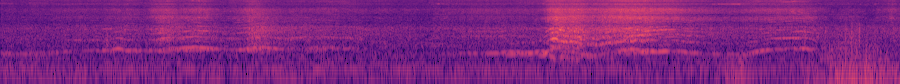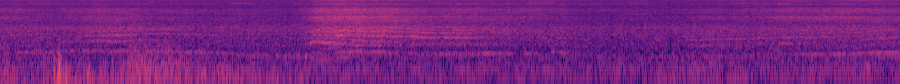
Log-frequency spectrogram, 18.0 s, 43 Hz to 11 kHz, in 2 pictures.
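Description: EMAX Nighthawk Pro 280 racing quadcopter on DAL 6040 props buzzing overhead, the pitch rising and falling as the throttle changes, with a louder punch about six seconds in. A low rumble comes in around the middle.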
